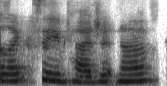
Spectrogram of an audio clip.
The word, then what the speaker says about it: Alexei Pajitnov: Alexei Pajitnov.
